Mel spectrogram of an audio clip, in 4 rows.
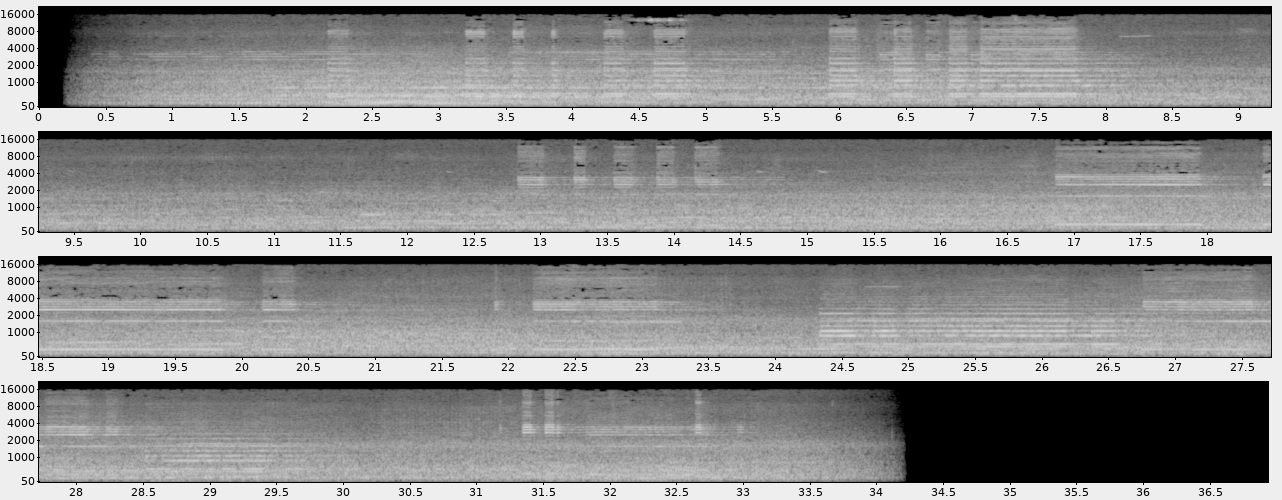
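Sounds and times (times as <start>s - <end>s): traffic noise: 0.2s - 34.2s
car horns honking: 0.3s - 8.4s, 11.7s - 15.3s, 16.7s - 29.8s, 31.1s - 33.2s.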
